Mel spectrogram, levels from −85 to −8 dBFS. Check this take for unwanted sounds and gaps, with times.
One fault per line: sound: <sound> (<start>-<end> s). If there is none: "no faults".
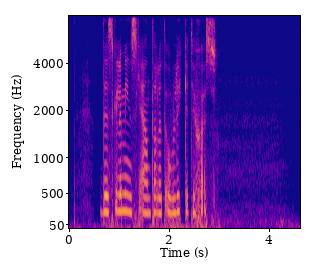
no faults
